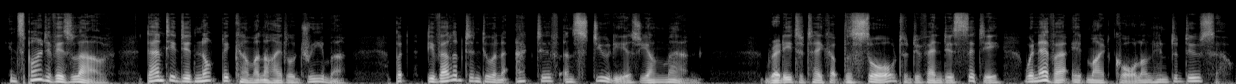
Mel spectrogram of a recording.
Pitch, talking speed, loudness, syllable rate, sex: 115 Hz, 195 wpm, -20 LUFS, 5.6 syllables/s, male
